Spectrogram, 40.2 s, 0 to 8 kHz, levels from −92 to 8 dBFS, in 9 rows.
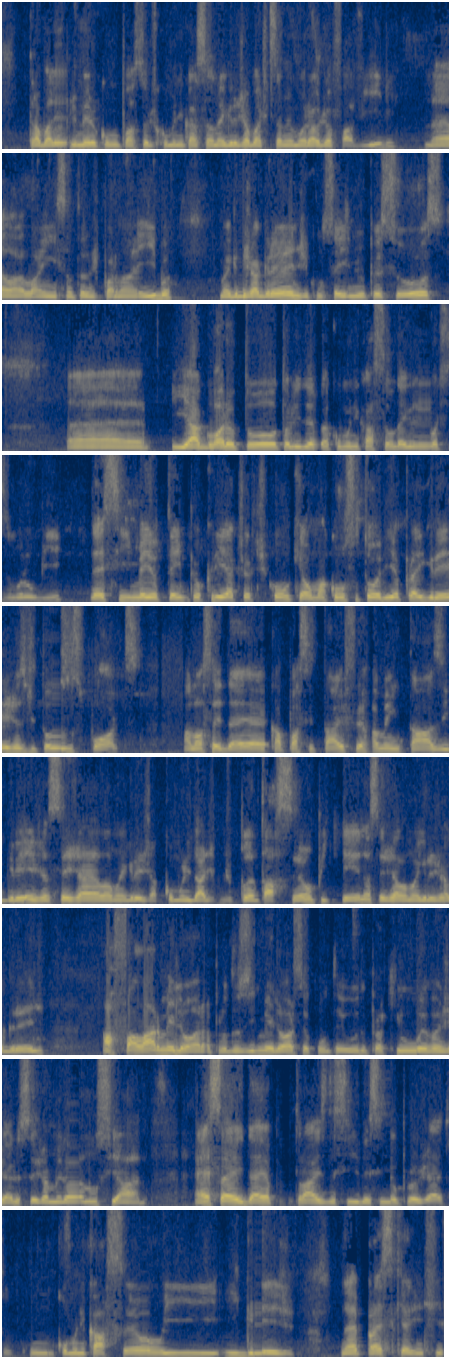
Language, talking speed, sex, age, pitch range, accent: Portuguese, 165 wpm, male, 20-39, 120-135 Hz, Brazilian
